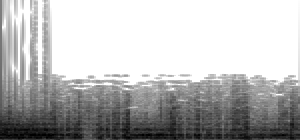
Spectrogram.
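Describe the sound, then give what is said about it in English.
Wind blows in a steady, loud rush, a dense hollow roar that swells and dips slightly without a break, with no voices over it. “Sure is windy.”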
